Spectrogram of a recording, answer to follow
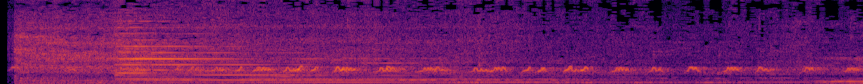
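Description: A church bell struck once, its tones ringing on and slowly fading. A small bird chirps in quick repeated notes over it.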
